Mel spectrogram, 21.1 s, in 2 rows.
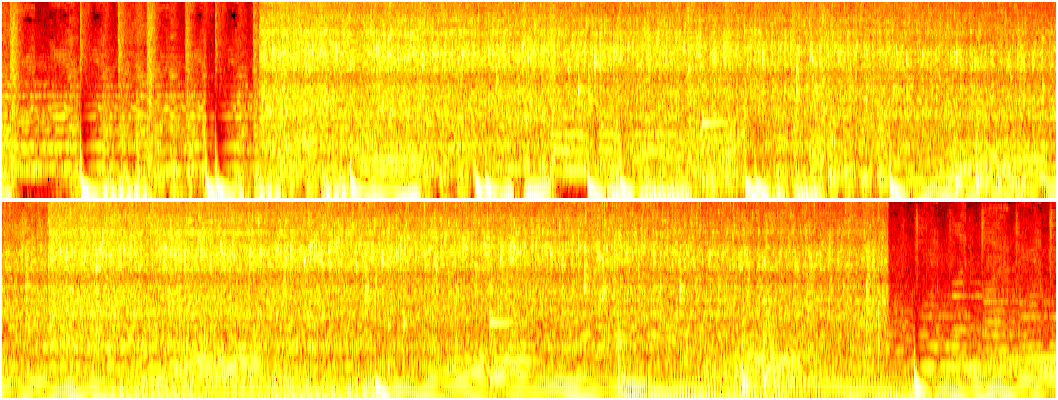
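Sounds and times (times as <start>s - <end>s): background music: 0.0s - 21.0s
food sizzling in a pot: 2.6s - 19.4s.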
